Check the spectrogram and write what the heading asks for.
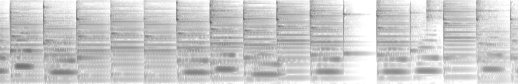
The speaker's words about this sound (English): I do this from time to time when the phone rings, and as it is right now, I just pick it up and we'll see who's on the line.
